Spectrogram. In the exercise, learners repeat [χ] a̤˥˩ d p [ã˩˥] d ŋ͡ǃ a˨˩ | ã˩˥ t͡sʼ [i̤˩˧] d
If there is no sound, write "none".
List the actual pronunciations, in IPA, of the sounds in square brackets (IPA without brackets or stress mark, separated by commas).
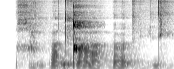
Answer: χ, a˩˥, i̤˩˧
